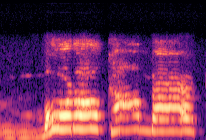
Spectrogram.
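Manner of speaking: high, long-drawn mock battle cry; imitated holler. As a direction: stretch each word out in a high holler. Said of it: "I did holler out".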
